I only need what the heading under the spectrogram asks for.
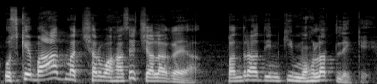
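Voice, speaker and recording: A man narrating a children's cartoon story, often pausing to ask the young listeners questions. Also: high voice, sing-song. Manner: asks the children questions, sing-song.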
